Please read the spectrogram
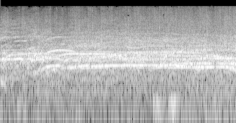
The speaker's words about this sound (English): The claps, the woos, the excitement. It's real. I feel it. I can almost see the audience reaction in my head and kind of the tears in some gal's eyes being like, ah, oh God. It was a huge moment.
